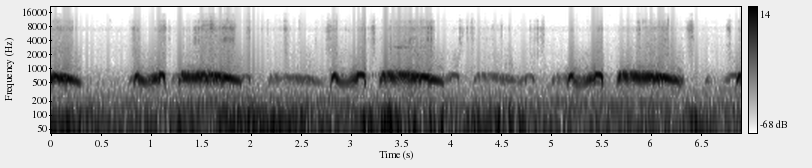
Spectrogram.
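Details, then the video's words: Spotted dove heard while luring wild birds in meranti forest in west Bogor, aimed at big-voiced doves: low, mellow cooing phrases, short doubled notes followed by a longer drawn coo, repeated several times over low background rumble. "Pikat tekukur ajaran si bucil paksa turun bl suara besar"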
